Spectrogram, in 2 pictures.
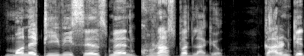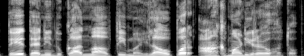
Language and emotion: Gujarati, disgusted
